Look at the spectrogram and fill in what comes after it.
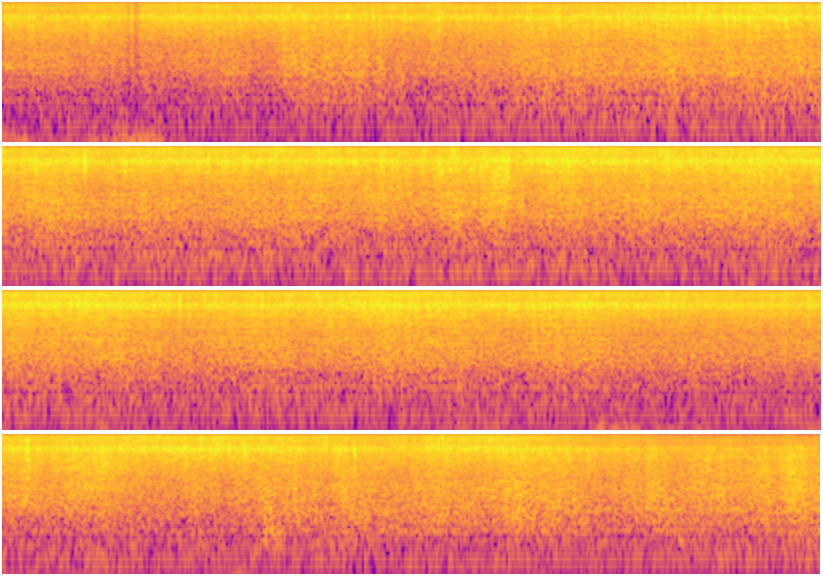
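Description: Heavy rain pouring down from a tornadic thunderstorm, a dense, steady hiss, with a few low thumps near the start.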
